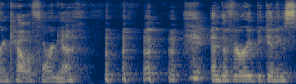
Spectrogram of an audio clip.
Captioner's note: chuckles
